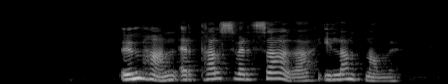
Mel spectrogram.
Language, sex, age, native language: Icelandic, female, 50-59, Icelandic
